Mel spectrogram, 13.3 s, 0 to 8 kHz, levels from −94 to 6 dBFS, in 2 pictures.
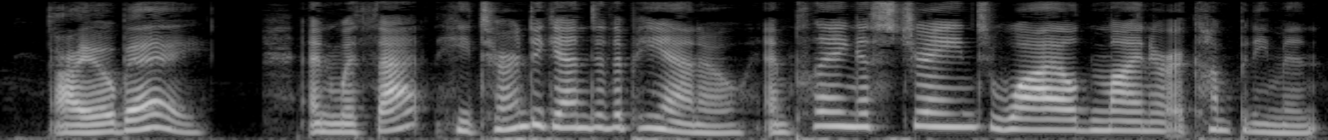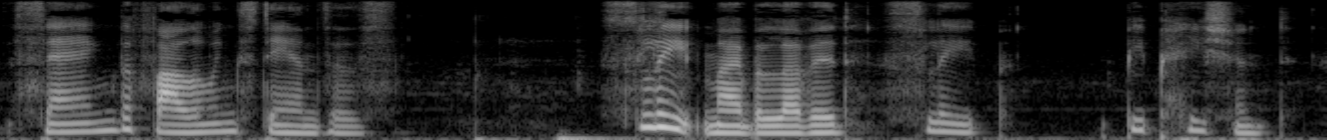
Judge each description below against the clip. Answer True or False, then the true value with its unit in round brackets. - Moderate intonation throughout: False (6.4 semitones)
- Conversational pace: False (125 wpm)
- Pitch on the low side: False (195 Hz)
